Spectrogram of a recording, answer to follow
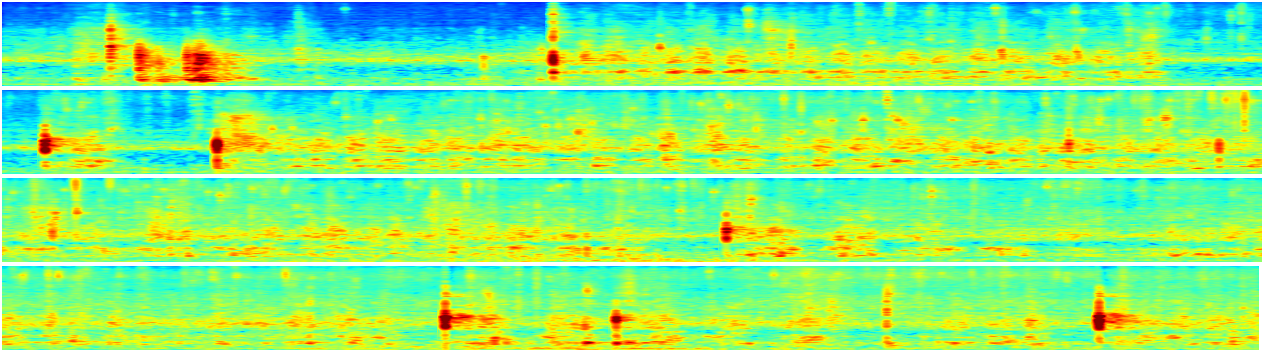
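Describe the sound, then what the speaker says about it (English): Egg frying in peanut oil in a wok while being stirred, with a steady sizzle and occasional scrapes and clinks of the utensil against the pan, close up and continuous with no talk. "and then we're going to stir that up."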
